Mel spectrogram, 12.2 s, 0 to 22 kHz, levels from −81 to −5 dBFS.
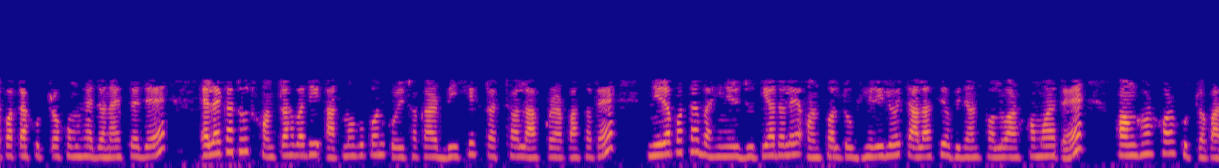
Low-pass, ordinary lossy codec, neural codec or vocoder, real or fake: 3.6 kHz; none; none; real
